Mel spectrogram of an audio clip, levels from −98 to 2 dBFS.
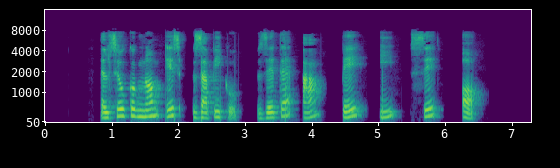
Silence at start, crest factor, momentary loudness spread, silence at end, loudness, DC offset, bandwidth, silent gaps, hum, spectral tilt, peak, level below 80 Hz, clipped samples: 0.85 s; 20 dB; 14 LU; 0.8 s; -20 LUFS; under 0.1%; 8.2 kHz; 2.16-2.21 s, 3.00-3.18 s, 4.23-4.46 s, 4.86-5.02 s, 5.40-5.48 s, 5.99-6.26 s; none; -4 dB/octave; -2 dBFS; -60 dBFS; under 0.1%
